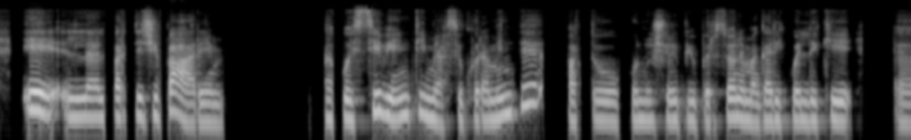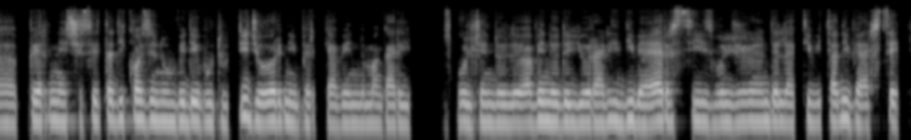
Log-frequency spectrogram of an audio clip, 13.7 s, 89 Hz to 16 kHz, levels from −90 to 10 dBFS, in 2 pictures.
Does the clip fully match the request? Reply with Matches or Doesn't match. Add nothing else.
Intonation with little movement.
Matches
